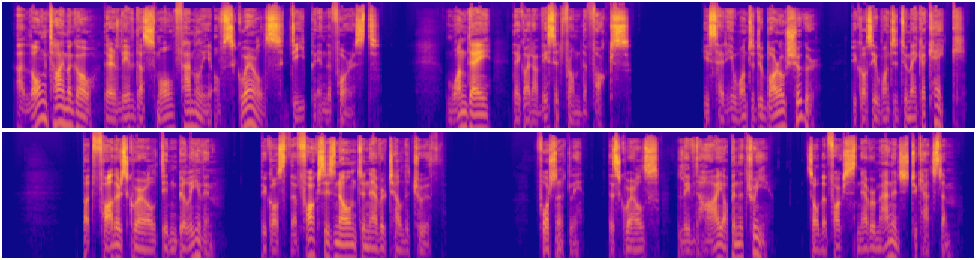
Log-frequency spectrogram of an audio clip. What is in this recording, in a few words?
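Norwegian English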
